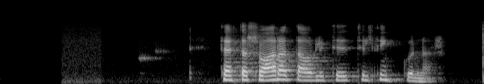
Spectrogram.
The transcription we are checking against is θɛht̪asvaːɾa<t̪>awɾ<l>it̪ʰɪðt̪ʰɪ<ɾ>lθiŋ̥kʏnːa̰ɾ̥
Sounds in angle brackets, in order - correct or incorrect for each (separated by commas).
correct, correct, incorrect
